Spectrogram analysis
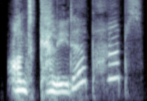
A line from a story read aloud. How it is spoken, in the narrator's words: She said in a puzzled voice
